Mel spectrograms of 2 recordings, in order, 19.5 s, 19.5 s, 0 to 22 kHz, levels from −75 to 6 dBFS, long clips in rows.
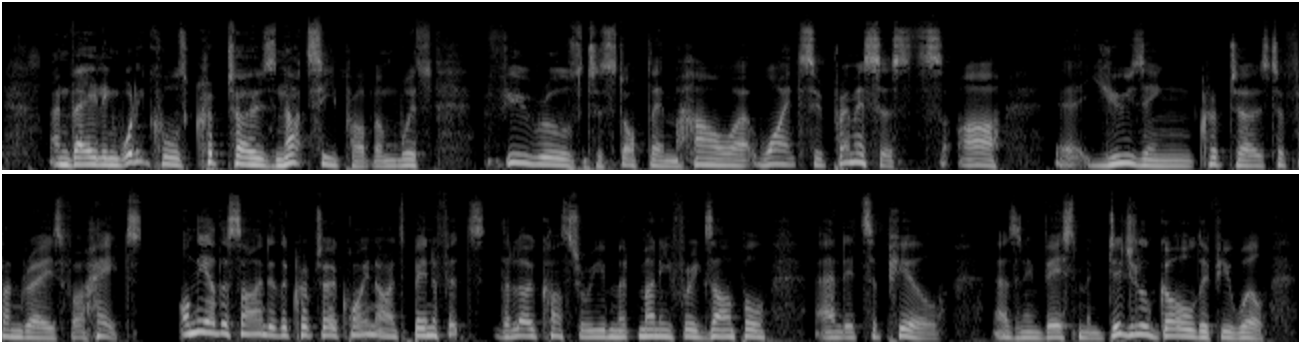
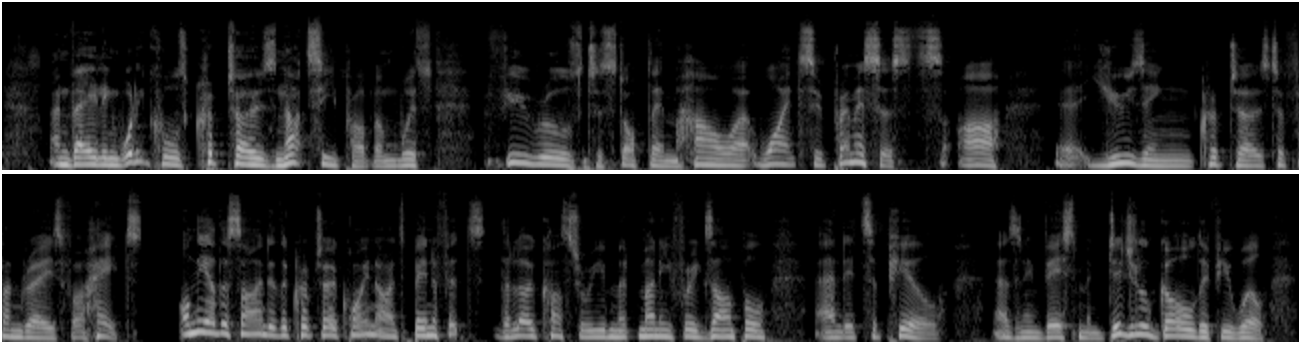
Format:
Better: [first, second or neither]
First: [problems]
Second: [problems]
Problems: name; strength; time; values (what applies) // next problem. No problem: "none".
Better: neither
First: none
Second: none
